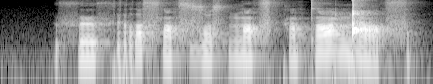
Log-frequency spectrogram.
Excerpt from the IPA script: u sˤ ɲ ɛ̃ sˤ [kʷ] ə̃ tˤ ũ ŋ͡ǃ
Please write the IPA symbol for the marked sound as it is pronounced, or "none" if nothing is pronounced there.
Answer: k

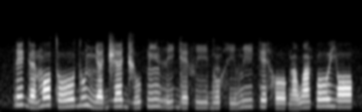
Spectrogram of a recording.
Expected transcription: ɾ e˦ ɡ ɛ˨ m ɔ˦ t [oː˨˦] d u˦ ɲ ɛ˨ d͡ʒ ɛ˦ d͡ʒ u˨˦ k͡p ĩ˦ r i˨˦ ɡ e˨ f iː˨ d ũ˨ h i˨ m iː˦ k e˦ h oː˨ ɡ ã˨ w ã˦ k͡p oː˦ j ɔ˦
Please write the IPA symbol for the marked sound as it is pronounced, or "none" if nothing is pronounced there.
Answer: oː˨˦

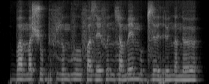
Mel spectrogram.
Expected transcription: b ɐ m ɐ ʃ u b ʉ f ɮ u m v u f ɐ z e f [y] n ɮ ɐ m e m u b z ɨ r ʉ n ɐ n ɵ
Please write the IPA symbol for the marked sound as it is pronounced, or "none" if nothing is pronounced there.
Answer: ɨ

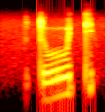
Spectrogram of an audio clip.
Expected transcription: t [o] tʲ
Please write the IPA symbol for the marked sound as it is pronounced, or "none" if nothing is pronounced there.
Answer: u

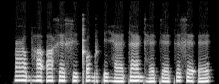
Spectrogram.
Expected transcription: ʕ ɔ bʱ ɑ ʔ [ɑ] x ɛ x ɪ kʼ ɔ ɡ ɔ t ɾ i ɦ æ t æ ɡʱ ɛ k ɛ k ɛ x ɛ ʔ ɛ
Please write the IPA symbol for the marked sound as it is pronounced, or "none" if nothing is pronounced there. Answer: ɑ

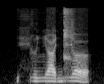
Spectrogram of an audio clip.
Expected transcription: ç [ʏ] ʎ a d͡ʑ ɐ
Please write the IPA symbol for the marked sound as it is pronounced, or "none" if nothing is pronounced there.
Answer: ʏ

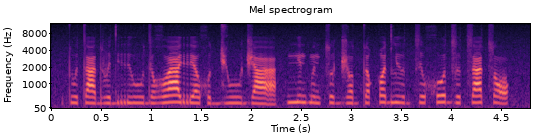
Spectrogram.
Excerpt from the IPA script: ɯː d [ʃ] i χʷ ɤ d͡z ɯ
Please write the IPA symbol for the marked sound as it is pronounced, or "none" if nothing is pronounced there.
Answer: t͡s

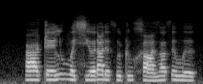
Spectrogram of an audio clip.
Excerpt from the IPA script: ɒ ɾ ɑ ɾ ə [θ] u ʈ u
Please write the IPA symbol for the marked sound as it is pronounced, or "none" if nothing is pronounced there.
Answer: θ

